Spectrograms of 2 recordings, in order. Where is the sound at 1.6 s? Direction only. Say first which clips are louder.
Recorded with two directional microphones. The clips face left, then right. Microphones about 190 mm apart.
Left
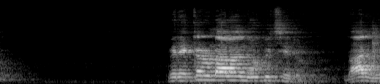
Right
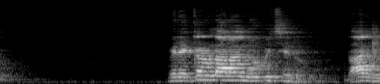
Even; 20° left (ahead or behind).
